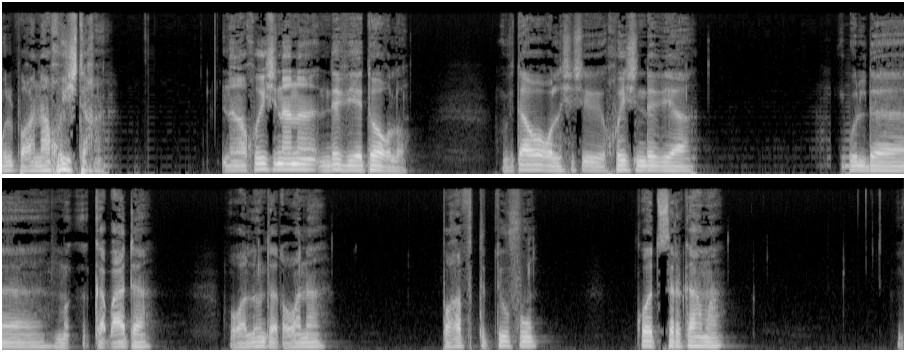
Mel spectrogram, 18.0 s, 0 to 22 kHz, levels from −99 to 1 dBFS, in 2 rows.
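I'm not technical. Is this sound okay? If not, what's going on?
No. From 1.03 to 1.95 s and again from 6.9 to 8.5 s, the speech turns into a flat, metallic buzz at 200 Hz: robotic sound from repeated short buffers. Audio likely arrived too slowly, so the software looped tiny 5 ms scraps and replaced most of the real speech.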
